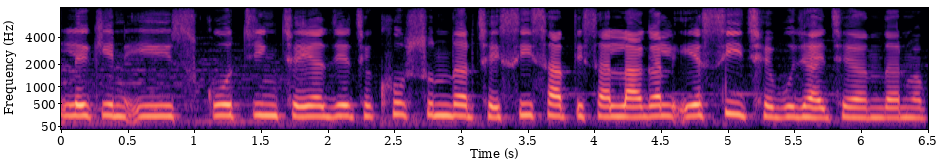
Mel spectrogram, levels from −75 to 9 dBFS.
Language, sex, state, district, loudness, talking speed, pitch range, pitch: Maithili, female, Bihar, Begusarai, -15 LUFS, 185 wpm, 215-235 Hz, 225 Hz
